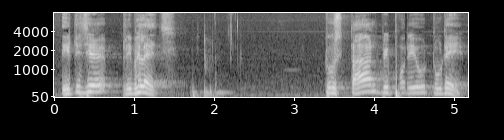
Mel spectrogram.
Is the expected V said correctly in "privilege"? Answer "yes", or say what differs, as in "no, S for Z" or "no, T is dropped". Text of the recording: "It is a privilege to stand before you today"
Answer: no, B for V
